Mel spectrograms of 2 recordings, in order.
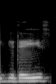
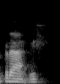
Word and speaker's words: Graves: y es enfermedad de Grace paseo no es gratis como dice midd War no o si quiere en los apellidos decir lo bueno en español graves pero se pronuncia Grace y este siempre También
